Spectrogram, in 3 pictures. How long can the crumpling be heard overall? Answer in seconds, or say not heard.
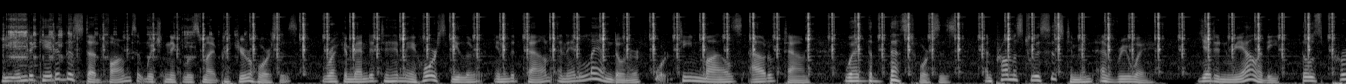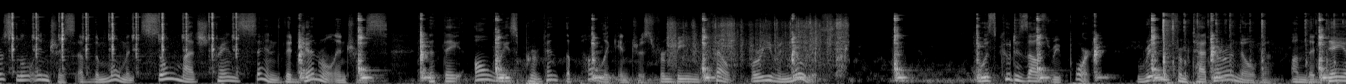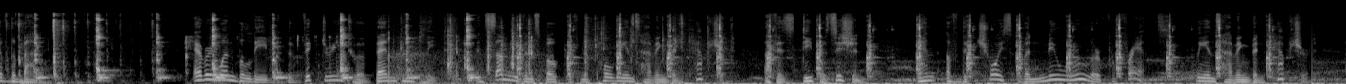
2 s.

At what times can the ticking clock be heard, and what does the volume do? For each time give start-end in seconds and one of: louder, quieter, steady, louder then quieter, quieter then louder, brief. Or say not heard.
0.0-21.7 steady
22.4-40.3 quieter.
